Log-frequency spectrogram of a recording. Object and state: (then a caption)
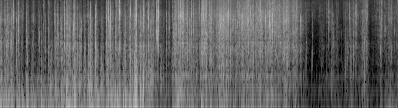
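Plastic candy bag being crinkled. A medium-size green Hershey's plastic film candy bag holding candy is handled and crinkled by fingertips in front of the mic. Dense, sharp crinkling and crackling fills the first four seconds, then thins into quieter, scattered crinkles toward the end.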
